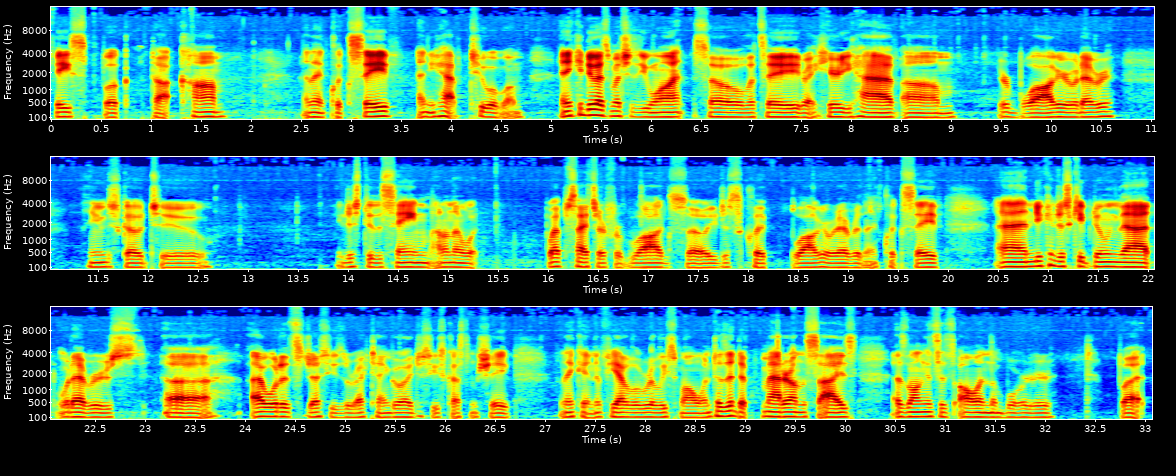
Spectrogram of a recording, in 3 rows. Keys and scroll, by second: 0.0-1.8 typing, 13.4-17.6 typing.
